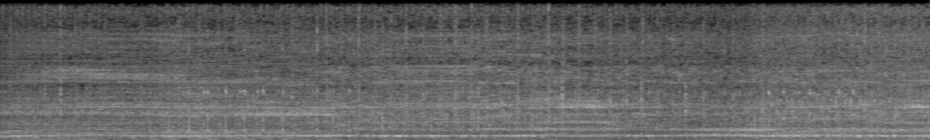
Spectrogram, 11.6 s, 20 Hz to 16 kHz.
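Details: Chevy 5.3 V8 in a box Chevy at idle. Fast, uneven ticking and chatter, roughly three per second, rides over the idle; the cause of the noise is not pinned down.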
